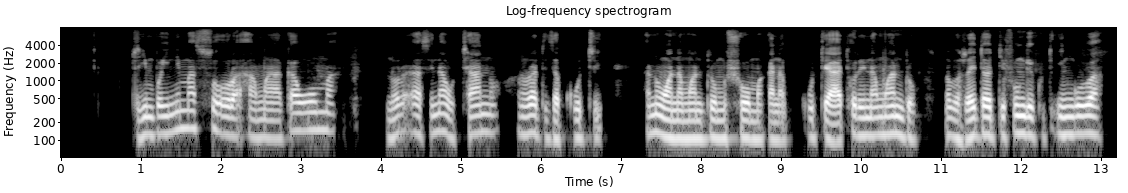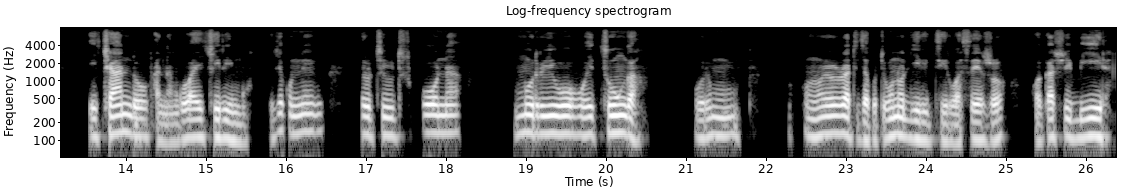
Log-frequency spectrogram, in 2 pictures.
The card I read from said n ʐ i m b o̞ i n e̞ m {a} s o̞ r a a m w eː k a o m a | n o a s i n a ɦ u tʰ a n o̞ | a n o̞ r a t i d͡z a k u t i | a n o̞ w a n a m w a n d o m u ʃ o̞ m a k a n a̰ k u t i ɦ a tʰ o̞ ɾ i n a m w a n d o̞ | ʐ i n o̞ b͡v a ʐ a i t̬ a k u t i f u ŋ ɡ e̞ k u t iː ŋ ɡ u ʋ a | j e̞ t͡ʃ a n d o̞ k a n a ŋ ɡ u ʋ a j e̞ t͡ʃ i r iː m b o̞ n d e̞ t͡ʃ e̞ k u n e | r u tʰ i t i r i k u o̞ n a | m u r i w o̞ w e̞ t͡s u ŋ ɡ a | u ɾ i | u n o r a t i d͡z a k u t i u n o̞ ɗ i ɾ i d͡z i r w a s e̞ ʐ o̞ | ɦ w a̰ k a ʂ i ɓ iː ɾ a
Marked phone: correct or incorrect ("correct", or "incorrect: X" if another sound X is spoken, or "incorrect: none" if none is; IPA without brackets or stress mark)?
correct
